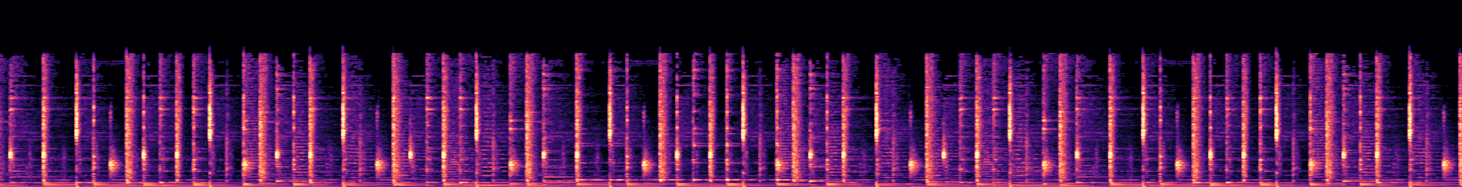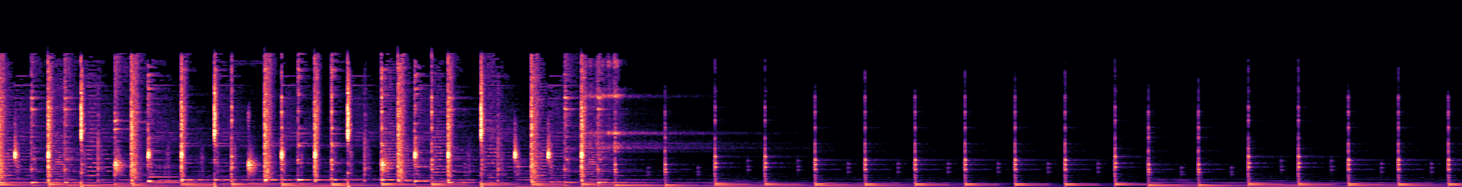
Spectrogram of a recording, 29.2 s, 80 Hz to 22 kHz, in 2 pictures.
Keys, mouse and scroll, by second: 0.2 g, 1.7 click, 2.2 g, 2.9 click, 3.8 click, 3.9-7.0 typing, 4.5 click, 5.3 click, 6.2 click, 6.9 click, 8.1 click, 8.2 g, 9.0 click, 9.1 g, 9.9 click, 10.0 g, 10.8 click, 11.9 e, 13.2 click, 13.9 g, 15.1 click, 15.2 g, 17.4 click, 17.6 g, 18.3 click, 19.1 e, 20.1 click, 20.9 g, 22.5 click, 23.2 e, 24.9 click, 25.5 g.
